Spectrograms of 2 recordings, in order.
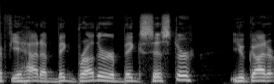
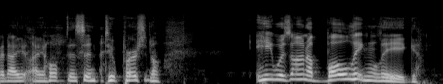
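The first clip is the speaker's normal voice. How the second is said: speech broken up by laughing through the words. Telling a story about a financial consult, laughing while talking. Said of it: "I'm sorry I'm laughing".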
